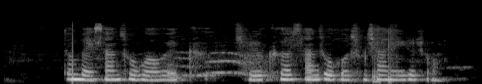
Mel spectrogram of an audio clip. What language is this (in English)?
Chinese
